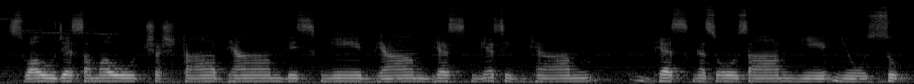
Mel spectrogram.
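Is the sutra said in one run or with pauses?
one run. The sutra is said in one unbroken run.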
